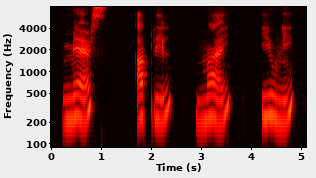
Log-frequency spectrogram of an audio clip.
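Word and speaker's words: Juni: Mass April my, ইউনি, ইউলি, August, September, October, November, December.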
